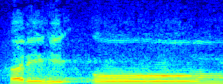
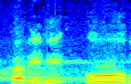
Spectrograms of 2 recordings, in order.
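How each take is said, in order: First: The final m is a long, musical hum. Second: The final m is a short, plain consonant. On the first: The speaker calls it right. "ಇದು ಮಕಾರ, ಗಾನ" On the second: The speaker calls it wrong. "ಹಾಗೆ ಹೇಳಿದ್ರೆ ಇವರಿಗೆ ಓಂಕಾರ ಹೇಳಲಿಕ್ಕೆ ಬರುವುದಿಲ್ಲ ಅಂತೇವೆ"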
